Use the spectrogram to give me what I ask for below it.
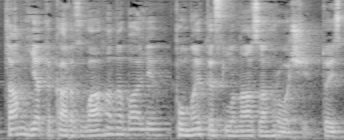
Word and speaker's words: Балі: Е, іменно правильно говорити балі, а не балі.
